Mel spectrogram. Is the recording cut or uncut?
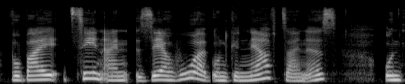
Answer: cut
